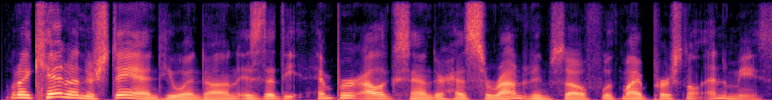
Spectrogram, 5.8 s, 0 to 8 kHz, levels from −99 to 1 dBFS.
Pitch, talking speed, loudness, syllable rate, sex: 150 Hz, 195 wpm, -19 LUFS, 5.8 syllables/s, male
